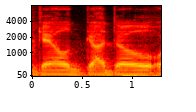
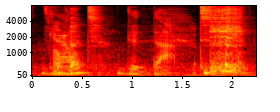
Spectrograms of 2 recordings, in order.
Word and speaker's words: Gal Gadot: Ugh, the actress like showed Jimmy Kimmel how to correctly say her name, telling him to emphasize the T a bit more. – Mm. Gal Gadot.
